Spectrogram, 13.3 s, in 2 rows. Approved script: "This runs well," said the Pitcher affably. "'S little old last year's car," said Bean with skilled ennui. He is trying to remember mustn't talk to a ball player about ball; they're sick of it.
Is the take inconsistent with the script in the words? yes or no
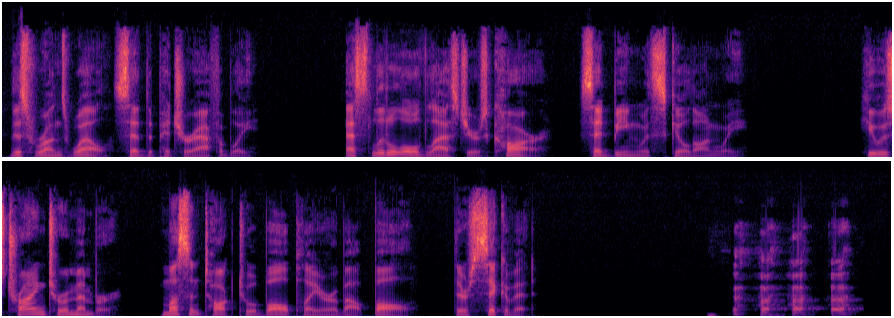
yes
